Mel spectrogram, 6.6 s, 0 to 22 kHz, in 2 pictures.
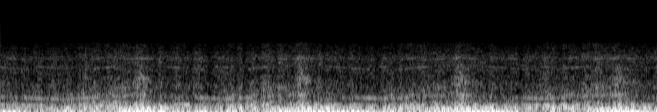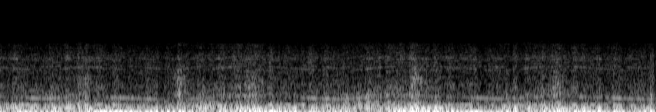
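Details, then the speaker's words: Isuzu Forward diesel truck stalling while driving and hiccuping, no check light, scanner fault P0336; idles low and uneven with a loping stumble about once a second; crankshaft position sensor fault, loose connector suspected. "बाकी सब चीज़ ठीक है, लेकिन इसमें ये ऐसे roughing कर रही है ये।"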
